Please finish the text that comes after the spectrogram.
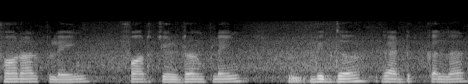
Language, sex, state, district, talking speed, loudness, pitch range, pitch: English, male, Punjab, Fazilka, 140 wpm, -18 LUFS, 120-130 Hz, 130 Hz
